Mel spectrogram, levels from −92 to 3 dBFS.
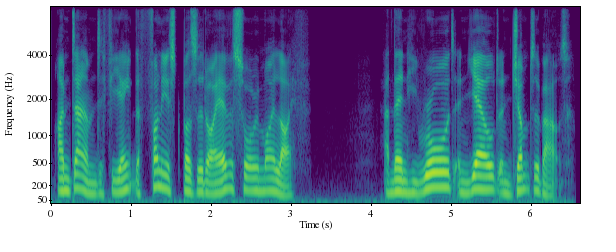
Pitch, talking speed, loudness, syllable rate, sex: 140 Hz, 210 wpm, -17 LUFS, 5.6 syllables/s, male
